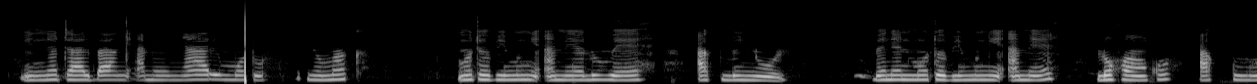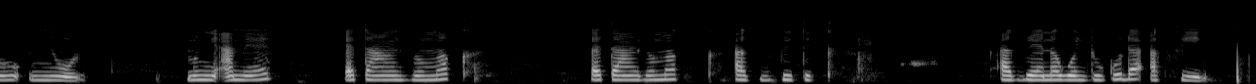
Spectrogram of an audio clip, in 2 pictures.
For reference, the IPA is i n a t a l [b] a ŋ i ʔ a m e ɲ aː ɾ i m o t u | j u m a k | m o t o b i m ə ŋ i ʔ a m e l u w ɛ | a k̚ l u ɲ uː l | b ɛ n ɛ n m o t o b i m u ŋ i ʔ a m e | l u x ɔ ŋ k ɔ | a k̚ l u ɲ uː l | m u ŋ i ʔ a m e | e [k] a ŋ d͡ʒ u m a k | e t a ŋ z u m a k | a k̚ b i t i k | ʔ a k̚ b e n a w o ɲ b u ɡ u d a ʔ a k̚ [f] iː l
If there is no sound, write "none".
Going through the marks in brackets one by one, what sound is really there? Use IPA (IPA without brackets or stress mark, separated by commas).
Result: b, t, f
